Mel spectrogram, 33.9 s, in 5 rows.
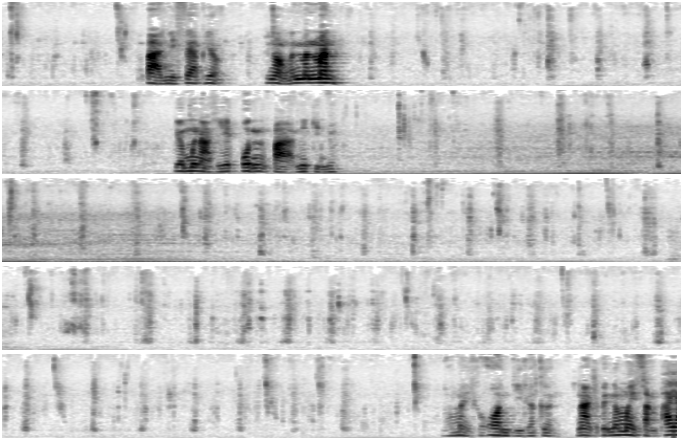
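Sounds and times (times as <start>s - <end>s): crunchy food chewing: 3.5s - 8.5s, 9.8s - 31.6s
low rumble: 10.2s - 18.5s.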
